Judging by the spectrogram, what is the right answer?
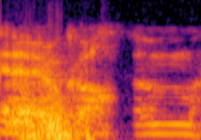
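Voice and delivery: theatrical, high, manic cartoon villain voice. Podcast guest greeting listeners as the host introduces him: Joker voice. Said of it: "I had to do my Joker voice".

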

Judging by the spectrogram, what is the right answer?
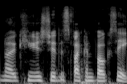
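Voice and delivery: ordinary talk

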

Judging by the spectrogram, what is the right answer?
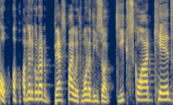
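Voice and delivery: high tone dripping with disgust. Retelling how a man said something, imitating him sounding disgusted. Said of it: "like just disgusted".

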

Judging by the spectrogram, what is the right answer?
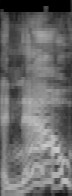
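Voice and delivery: voice suddenly snapping and breaking mid-phrase. Giving instructions about introductions when the voice suddenly breaks: voice cracking. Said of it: "My voice is cracking".

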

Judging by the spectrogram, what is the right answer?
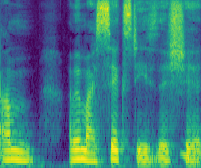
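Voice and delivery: put-on flat numb tone. Retelling a phone call with dad, imitating someone sounding numb. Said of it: "he just sounded so numb".

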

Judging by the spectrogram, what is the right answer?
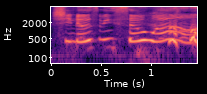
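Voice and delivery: very high, choked up, tearful, drawn out, near tears. Reacting as the other speaker guesses one's opinion of a film: tearful, about to cry. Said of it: "you are crying".

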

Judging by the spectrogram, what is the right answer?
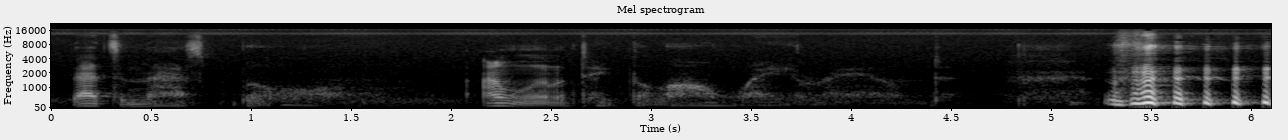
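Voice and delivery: very low, deep car-commercial narrator voice. Impersonating an actor doing his car commercials: Matthew McConaughey impression. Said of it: "I'd impersonate him doing his Lincoln commercials".

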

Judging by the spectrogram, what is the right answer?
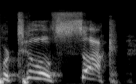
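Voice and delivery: jeering yell, high and short. Speaker recounts someone yelling at them during a game, retelling a yell. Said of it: "he yelled at me like".

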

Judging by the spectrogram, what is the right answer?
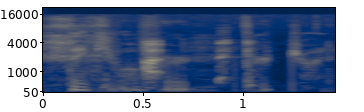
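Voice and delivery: whispering. With two mics held together like they're kissing, speaking to the Zoom call, whispering. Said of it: "And I'm gonna whisper".

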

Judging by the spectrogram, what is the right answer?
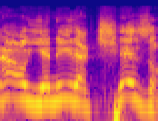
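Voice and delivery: mean, drawn-out, dismissive put-down tone. Speaker retells a man's answer to the listener's question: imitating a mean reply. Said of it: "he just was so mean to you".

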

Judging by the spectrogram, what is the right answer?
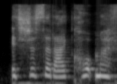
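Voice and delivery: high-pitched, rushed, babbling gabble of tumbling words. Narrator reads a woman's apology to the celebrity after the launch, gabbling. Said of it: "she gabbled before he could speak".

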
